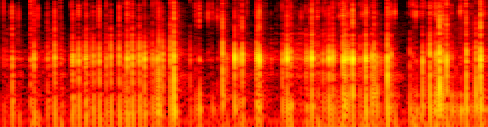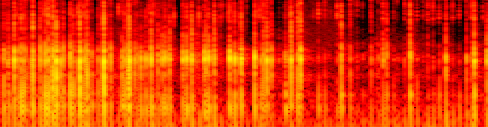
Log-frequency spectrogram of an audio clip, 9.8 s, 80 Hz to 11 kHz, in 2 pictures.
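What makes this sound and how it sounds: Long nails tap rapidly on the front cover of a closed, hollow blue plastic Blu-ray case. The result is a dense, continuous stream of quick, dry clicks with almost no ring, carrying a faint tonal ping around 1 kHz.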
